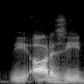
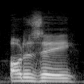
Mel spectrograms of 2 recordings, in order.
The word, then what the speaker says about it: Audeze: So AUD for audio, Yeah. and then EZE became the way to finish the Audeze journey.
